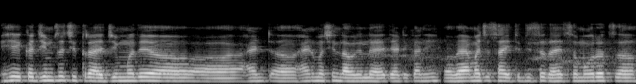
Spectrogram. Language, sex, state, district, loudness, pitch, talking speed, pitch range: Marathi, male, Maharashtra, Sindhudurg, -16 LUFS, 160 Hz, 205 wpm, 155-170 Hz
